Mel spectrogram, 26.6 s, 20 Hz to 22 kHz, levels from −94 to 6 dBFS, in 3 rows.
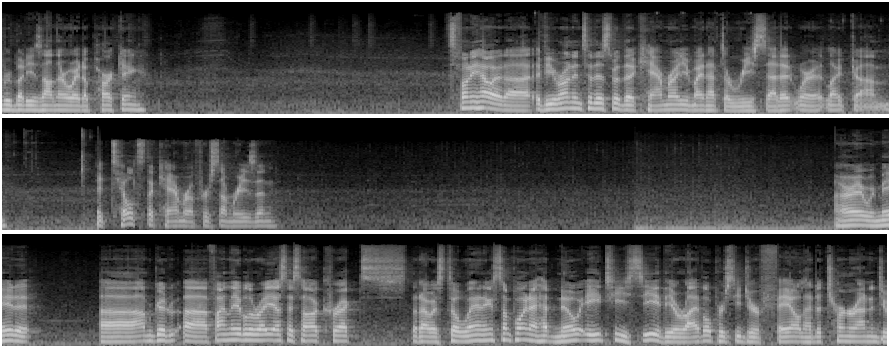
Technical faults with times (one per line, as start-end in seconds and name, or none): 9.84-15.19 input switched to a poorer device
